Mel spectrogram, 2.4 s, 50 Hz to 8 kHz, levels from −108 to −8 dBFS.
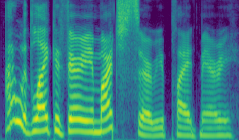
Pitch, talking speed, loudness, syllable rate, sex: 215 Hz, 225 wpm, -19 LUFS, 5.4 syllables/s, female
